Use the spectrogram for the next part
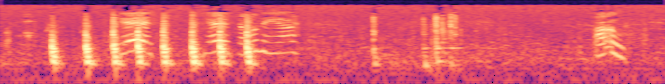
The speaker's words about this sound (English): Oh, here we are. Just let me knock for you.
